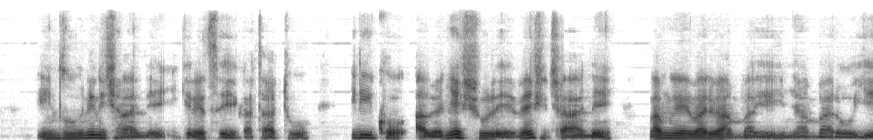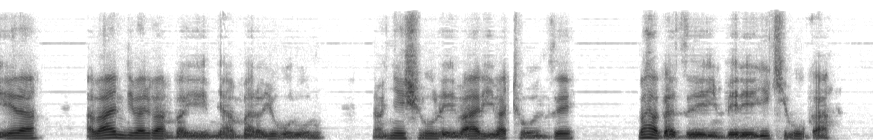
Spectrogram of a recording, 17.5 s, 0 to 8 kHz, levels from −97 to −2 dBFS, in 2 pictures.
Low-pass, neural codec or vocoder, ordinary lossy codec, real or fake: 7.2 kHz; vocoder, 22.05 kHz, 80 mel bands, HiFi-GAN; AAC, 48 kbps; fake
